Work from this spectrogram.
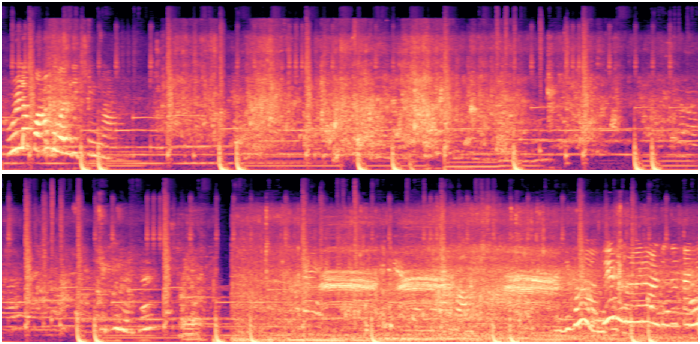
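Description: Floodwater sloshes and splashes inside a flooded house in Mabuskhanpettai, Cholavaram, where more than a hundred homes went under water. The water churns steadily and close by, with people talking over it throughout.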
